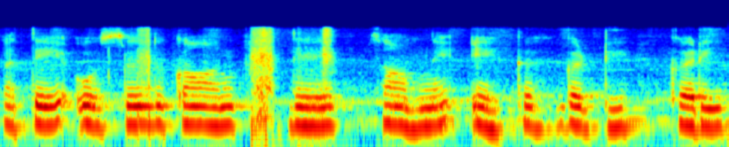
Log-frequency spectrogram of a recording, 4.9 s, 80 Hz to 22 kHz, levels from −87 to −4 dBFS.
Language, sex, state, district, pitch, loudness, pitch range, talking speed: Punjabi, female, Punjab, Kapurthala, 190 Hz, -17 LUFS, 180-195 Hz, 100 wpm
